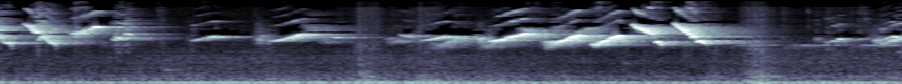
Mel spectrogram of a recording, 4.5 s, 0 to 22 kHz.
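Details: Coleiro at 06:30 on the morning of 31 October, rattling off rapid high sliding whistles in two bursts with a short lull between.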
